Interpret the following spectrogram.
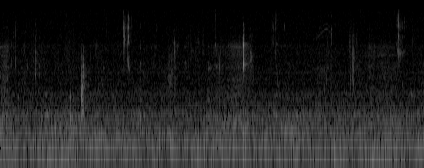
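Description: Near silence: faint room tone with a few short, faint clicks scattered through it.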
